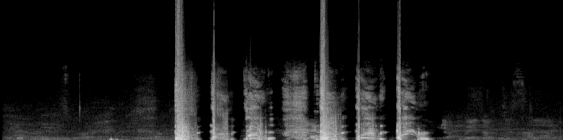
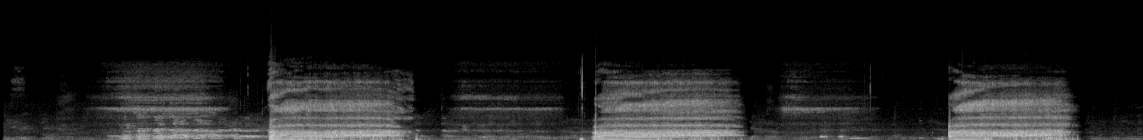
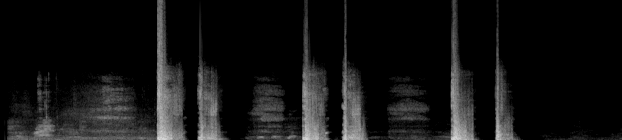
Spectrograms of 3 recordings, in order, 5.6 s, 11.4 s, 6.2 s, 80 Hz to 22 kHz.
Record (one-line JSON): {"cough_length": "5.6 s", "cough_amplitude": 32768, "cough_signal_mean_std_ratio": 0.4, "exhalation_length": "11.4 s", "exhalation_amplitude": 32768, "exhalation_signal_mean_std_ratio": 0.65, "three_cough_length": "6.2 s", "three_cough_amplitude": 32768, "three_cough_signal_mean_std_ratio": 0.32, "survey_phase": "beta (2021-08-13 to 2022-03-07)", "age": "18-44", "gender": "Male", "wearing_mask": "Yes", "symptom_shortness_of_breath": true, "symptom_fatigue": true, "symptom_other": true, "symptom_onset": "12 days", "smoker_status": "Ex-smoker", "respiratory_condition_asthma": false, "respiratory_condition_other": false, "recruitment_source": "REACT", "submission_delay": "6 days", "covid_test_result": "Negative", "covid_test_method": "RT-qPCR", "influenza_a_test_result": "Positive", "influenza_a_ct_value": 31.2, "influenza_b_test_result": "Positive", "influenza_b_ct_value": 31.8}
